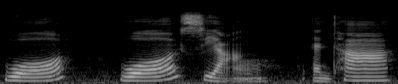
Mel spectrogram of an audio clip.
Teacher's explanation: ta you notice how I read this word war and Xiang so I changed the word War to Second tone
